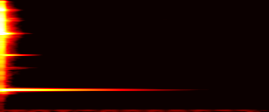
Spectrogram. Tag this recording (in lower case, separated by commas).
musical instrument, mallet percussion, percussion, xylophone, music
